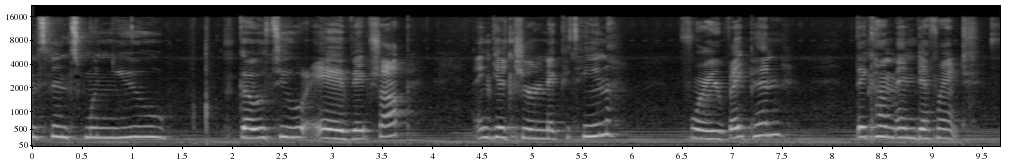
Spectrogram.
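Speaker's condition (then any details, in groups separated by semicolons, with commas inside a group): Cerebral palsy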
